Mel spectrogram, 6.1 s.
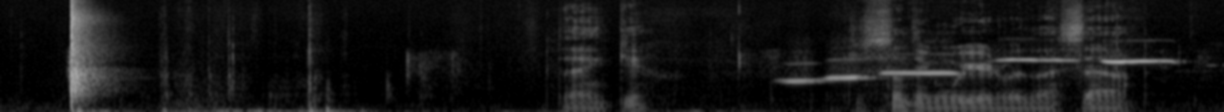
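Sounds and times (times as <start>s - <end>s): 
single hand clap: 0.4s - 0.6s
speech: 2.8s - 3.4s, 4.3s - 5.8s.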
